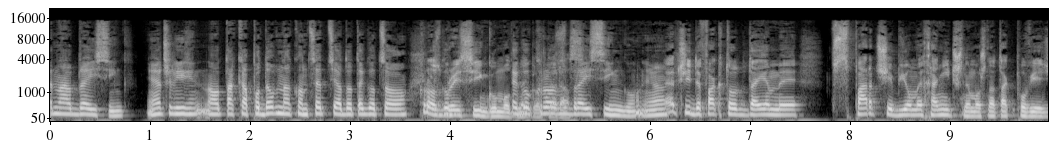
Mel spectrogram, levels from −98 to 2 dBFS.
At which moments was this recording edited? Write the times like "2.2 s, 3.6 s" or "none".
none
